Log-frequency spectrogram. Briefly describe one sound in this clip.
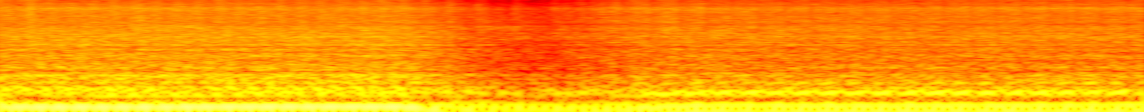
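A vehicle engine rumbles low and steady, its tone shifting slightly partway through.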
